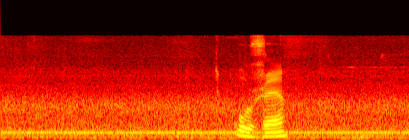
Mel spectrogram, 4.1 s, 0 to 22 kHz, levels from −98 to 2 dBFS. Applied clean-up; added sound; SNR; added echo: none; none; none; none.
